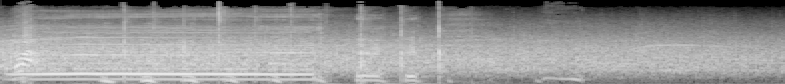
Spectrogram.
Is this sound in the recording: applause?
yes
